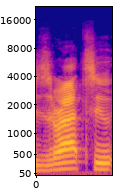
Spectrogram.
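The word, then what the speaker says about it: Sallaz: GEBR is an abbreviation for brothers, and Salas a last name, and apparently Salas is pronounced similar to Zaratsu in German, and that's where they got the name.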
